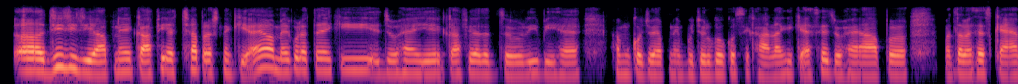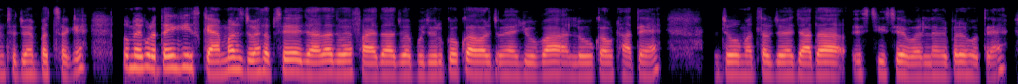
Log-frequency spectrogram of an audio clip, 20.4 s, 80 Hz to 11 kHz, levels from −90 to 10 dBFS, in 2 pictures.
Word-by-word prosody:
अ, 180 -1 +8
जी, 200 +7 +2
जी, 210 -1 +1
जी। 165 -3 +3
आपने 165 +3 0
काफ़ी 150 +4 +4
अच्छा 165 +3 +3
प्रश्न 160 -1 -1
किया 145 - -1
है। 210 - +6
और 210 - +7
मेरे 170 -1 -1
को 185 - -1
लगता 180 0 -1
है 175 0 +1
कि 180 -1 -5
जो 155 -1 -2
है 160 -1 0
ये 155 +1 -1
काफ़ी 150 +1 -2
ज़्यादा 150 -1 +2 0.2
ज़रूरी 140 +2 -1
भी 145 -1 -5
है, 140 -1 -3 0.4
हमको 145 0 -2
जो 145 - -4
है - - +1
अपने 145 +1 -7
बुजुर्गों 145 +1 -1
को 150 - -3
सिखाना 140 -1 -3
कि 150 +1 -8
कैसे 160 +3 -1
जो 145 -2 -2
है 145 -2 -2
आप 140 0 +1 0.6
मतलब 150 +1 +2
ऐसे 155 +1 +3
स्कैम 145 -2 -1
से - - -6
जो 150 - -3
है 150 - 0
बच 150 - -1
सकें। 145 +6 -4
तो 220 0 -9
मेरे 210 -1 +4
को 220 - +4
लगता 205 0 +3
है 210 - +5
कि 215 +1 -1
स्कैमर्स 185 +1 +1
जो 160 -1 0
हैं 160 - +1
सबसे 165 0 +1
ज़्यादा 155 0 +2
जो 150 0 0
है 155 - 0
फ़ायदा 140 0 +2
जो 145 +1 -5
है 145 - +1
बुजुर्गों 145 +2 -3
का 155 -2 +5
और 145 0 +2
जो 145 - -8
है 140 -1 -4
युवा 145 +1 0
लोगों 140 0 -4
का 140 - +1
उठाते 140 0 -5
हैं - - -6 0.6
जो 145 0 +1
मतलब 140 +1 -3
जो 145 0 -1
है 145 - -2
ज़्यादा 145 +1 +3 0.2
इस 150 - -13
चीज़ 150 -2 -9
से 150 - +3
वल्नरेबल 140 +1 -4
होते 140 -2 -7
हैं। 135 - -8
150 Hz, 240 wpm, -22 LUFS, 145-165 Hz, 0.6 s, अ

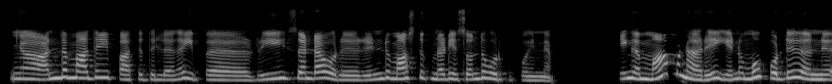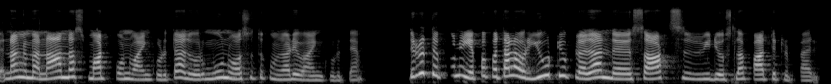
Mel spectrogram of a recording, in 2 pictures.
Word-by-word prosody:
ங - - -5 0.3
அந்த 290 +6 0
மாதிரி 295 +2 -1 0.2
பார்த்தது 230 0 -6
இல்லைங்க. 215 +3 -8
இப்போ 225 -2 -12 0.5
ரீசண்டா 275 +2 -2
ஒரு 210 -3 -7 0.2
2 255 +7 -5
மாசத்துக்கு 265 +2 -3
முன்னாடி 240 +1 -3
என் 240 0 -9
சொந்த 255 +4 -4
ஊருக்கு 240 -4 -8
போயிருந்தேன். 185 -3 -9 0.7
எங்க 290 -1 +1 0.2
மாமனாரு 295 - 0 0.2
என்னமோ 265 +5 -2
போட்டு 265 +2 -2 0.3
ந 230 - -1 0.2
நாங்க 325 +2 +6 0.2
நான் 315 +4 +7
தான் 345 0 +2
ஸ்மார்ட் 265 -2 +2
ஃபோன் 260 0 -3
வாங்கி 225 0 -2
குடுத்தேன். 225 +8 -1
அது 250 - -1
ஒரு 230 - -4
3 310 +1 +3
வருஷத்துக்கு 275 +3 -6
முன்னாடி 225 +1 -1
வாங்கிக் 200 -1 -7
குடுத்தேன். 190 +2 -13 0.5
திடு 485 +7 +6
திப்புன்னு 410 -4 +2
எப்ப 395 - -3
பார்த்தாலும் 385 +3 +6
அவர் 310 -5 +2
YouTube 410 0 +2
ல - - +6
தான் 330 +1 +7
அந்த 275 -5 +4 0.2
ஷார்ட்ஸ், 275 +2 +4 0.2
வீடியோஸ்லாம் 240 +2 -3
பார்த்துட்டு 235 0 +1
இருப்பாரு. 185 -2 -12
260 Hz, 170 wpm, -25 LUFS, 230-300 Hz, 0.7 s, நான்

